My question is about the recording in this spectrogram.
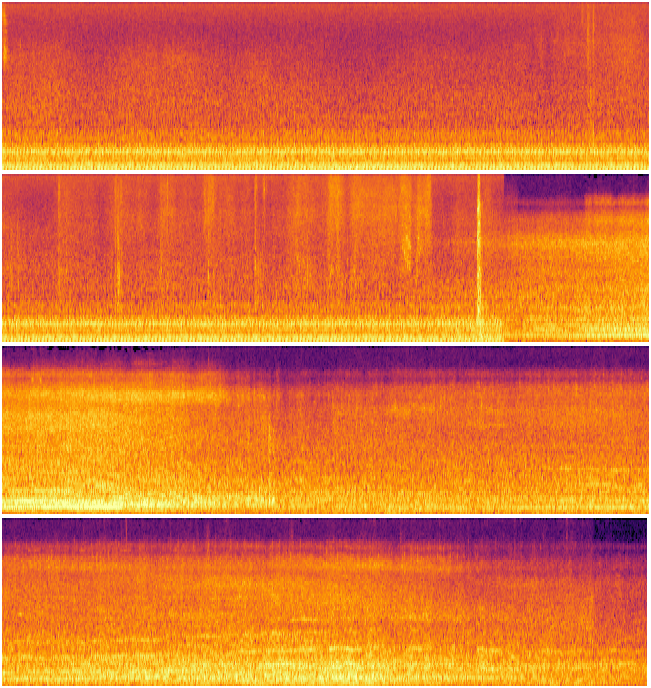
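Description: Estate car's engine idling with a steady hum, a sharp knock about fourteen seconds in, then the car pulls away, its engine swelling as it accelerates before settling into steady driving.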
